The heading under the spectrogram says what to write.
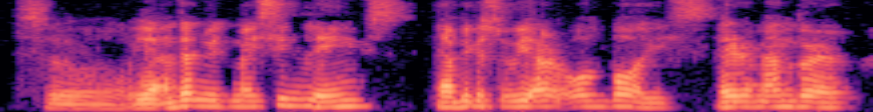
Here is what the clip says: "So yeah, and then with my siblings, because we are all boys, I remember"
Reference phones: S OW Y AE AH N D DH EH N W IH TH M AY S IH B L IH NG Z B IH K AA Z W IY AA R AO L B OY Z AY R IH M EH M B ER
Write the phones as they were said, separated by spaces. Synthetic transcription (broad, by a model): S OW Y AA AH N D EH N W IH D M AY S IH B L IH NG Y B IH K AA S W IY AA R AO L B OY S AY R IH M EH M B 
